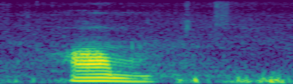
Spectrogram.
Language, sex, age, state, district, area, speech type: Tamil, male, 30-45, Tamil Nadu, Dharmapuri, rural, read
